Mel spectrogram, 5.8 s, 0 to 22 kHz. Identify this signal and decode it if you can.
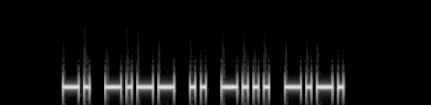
Morse code, heard as a keyed tone, about 17 wpm, 700 Hz. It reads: NYIBC
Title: Code Groups - 5 Letter:Numbers - 17wpm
